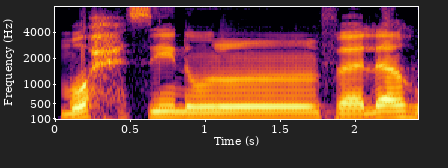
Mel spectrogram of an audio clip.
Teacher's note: ہے، اور تنوین کے بعد فلہ کے شروع میں فا ہے، تو یہاں آپ نے اخفا کرنا ہے، آواز کو ناک میں چھپانا ہے ۔ محسن فلہ، فلہ کے اوپر جو مد ہے وہ چھوٹی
